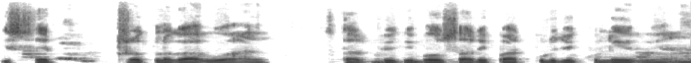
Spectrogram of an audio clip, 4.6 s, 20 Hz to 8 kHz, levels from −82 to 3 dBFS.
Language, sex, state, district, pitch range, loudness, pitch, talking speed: Hindi, male, Bihar, Saharsa, 90-95 Hz, -23 LUFS, 95 Hz, 210 wpm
